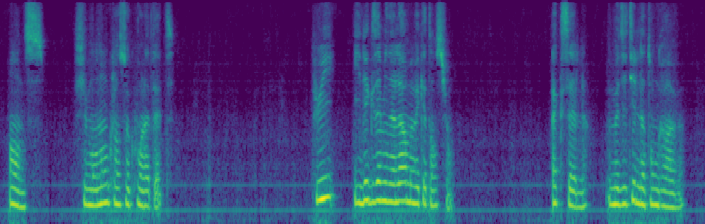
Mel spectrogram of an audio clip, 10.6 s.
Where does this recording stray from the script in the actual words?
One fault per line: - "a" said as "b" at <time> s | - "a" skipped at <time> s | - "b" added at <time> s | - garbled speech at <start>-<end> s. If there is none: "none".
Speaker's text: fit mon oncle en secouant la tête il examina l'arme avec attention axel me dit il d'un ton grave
- "puis" added at 4.7 s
